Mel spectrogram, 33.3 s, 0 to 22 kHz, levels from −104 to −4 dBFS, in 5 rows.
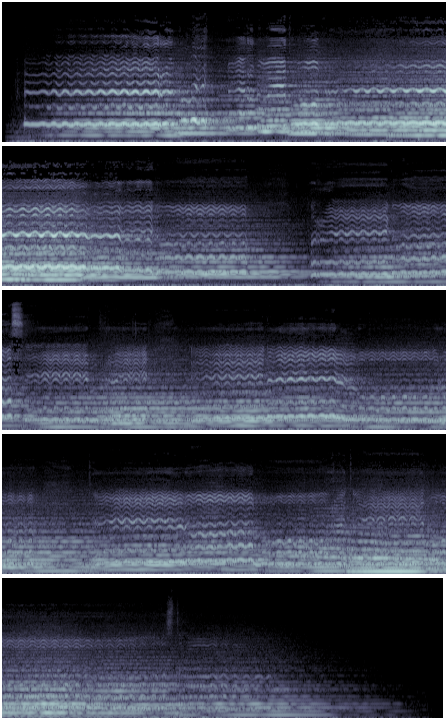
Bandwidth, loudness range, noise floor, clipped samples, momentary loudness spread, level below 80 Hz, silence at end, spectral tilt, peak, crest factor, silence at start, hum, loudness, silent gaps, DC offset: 12.5 kHz; 15 LU; -85 dBFS; under 0.1%; 18 LU; -62 dBFS; 1.75 s; -6.5 dB/octave; -14 dBFS; 20 dB; 0.2 s; none; -34 LUFS; none; under 0.1%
